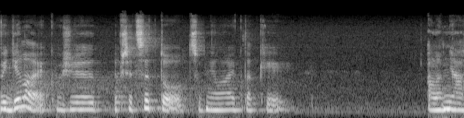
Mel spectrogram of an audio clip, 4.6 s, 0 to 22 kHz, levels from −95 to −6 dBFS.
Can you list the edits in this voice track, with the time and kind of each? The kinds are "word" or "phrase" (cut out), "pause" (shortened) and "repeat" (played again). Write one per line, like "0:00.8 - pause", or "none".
0:01.1 - word
0:02.0 - word
0:02.4 - word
